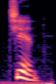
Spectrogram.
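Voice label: "jian4", pinyin, south, female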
